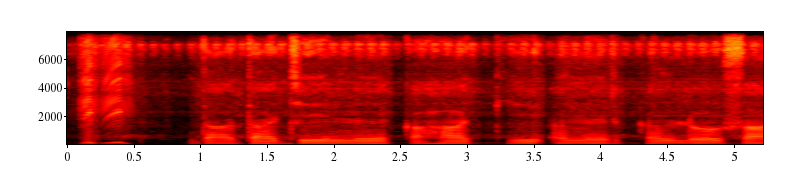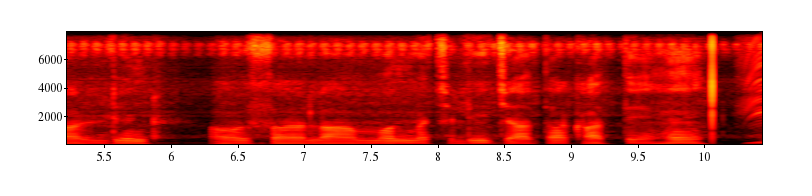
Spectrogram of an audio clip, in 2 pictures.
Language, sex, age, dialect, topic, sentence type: Hindi, male, 18-24, Kanauji Braj Bhasha, agriculture, statement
